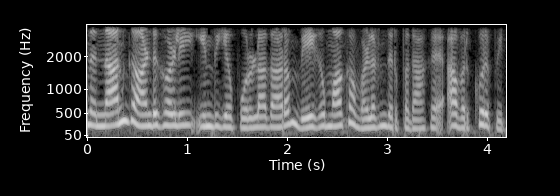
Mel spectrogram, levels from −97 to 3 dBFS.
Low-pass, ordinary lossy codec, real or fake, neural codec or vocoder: 3.6 kHz; none; real; none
